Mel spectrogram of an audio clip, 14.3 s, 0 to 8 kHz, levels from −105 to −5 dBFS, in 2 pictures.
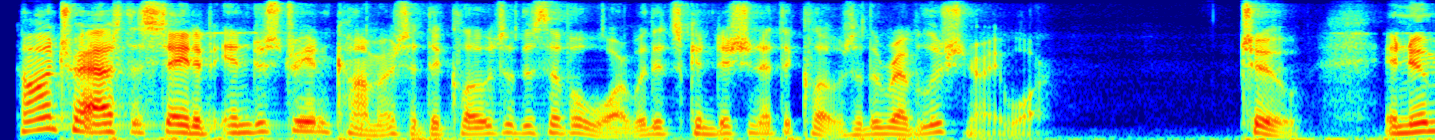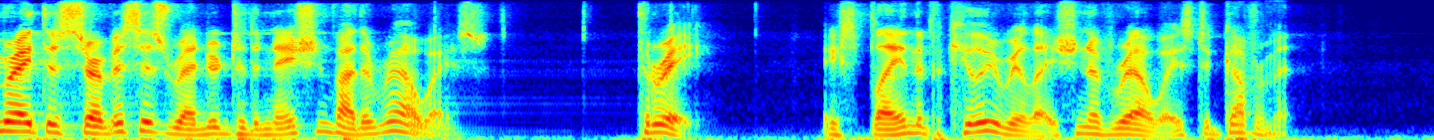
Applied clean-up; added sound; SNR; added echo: neural mask model DeepFilterNet 3.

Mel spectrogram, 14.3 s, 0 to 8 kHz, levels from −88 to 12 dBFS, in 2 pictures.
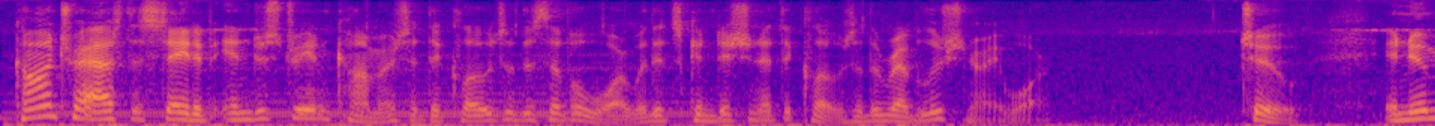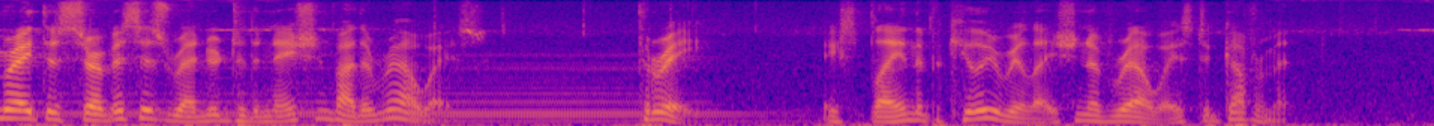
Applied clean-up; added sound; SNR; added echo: none; Bowed string instrument + Bird vocalization, bird call, bird song; 19 dB; none.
